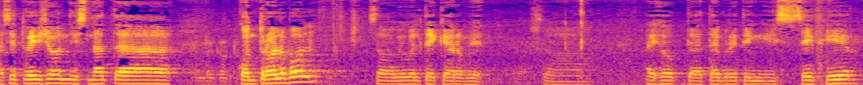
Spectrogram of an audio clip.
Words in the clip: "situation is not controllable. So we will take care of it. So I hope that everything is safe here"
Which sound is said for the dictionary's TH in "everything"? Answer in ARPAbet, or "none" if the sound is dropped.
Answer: T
